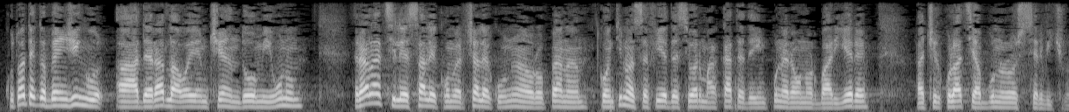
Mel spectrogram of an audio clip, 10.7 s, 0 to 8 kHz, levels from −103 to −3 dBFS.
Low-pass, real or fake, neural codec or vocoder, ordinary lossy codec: 7.2 kHz; real; none; none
